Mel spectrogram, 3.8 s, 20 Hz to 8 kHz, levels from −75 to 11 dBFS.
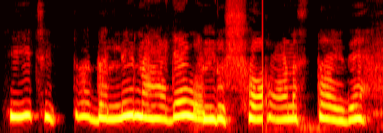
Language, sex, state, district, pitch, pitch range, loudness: Kannada, female, Karnataka, Dakshina Kannada, 265 Hz, 250-295 Hz, -12 LUFS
